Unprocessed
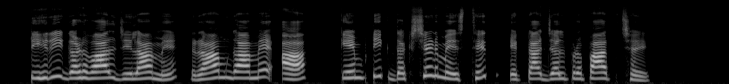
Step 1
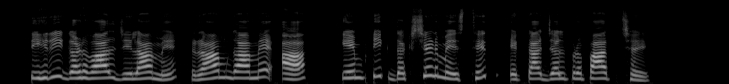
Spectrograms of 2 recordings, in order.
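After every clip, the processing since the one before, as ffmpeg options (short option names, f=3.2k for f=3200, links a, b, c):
-af "agate=range=-26dB:threshold=-50dB:ratio=16:detection=peak,volume=-5.5dB"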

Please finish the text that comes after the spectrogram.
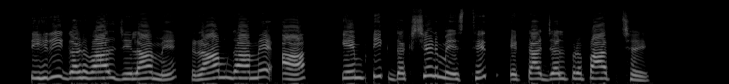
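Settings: -af "asoftclip=type=tanh:threshold=-28dB"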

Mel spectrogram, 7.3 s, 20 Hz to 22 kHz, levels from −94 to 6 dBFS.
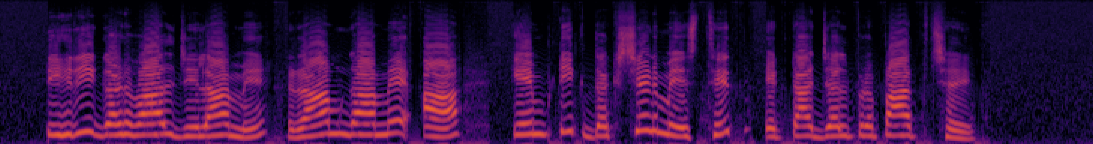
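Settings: -af "aeval=exprs='val(0)+0.5*0.002*sgn(val(0))':c=same"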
